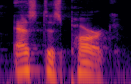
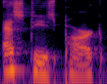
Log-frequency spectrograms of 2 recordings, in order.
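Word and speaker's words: Estes Park: that's pretty cool because it actually knew how to pronounce EST Park you know I even hear people in real life typically who are from out of town they call it es Park but the AI actually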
